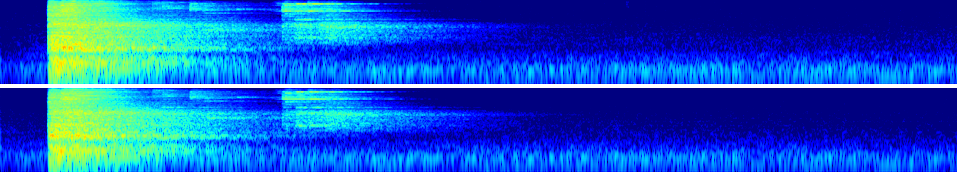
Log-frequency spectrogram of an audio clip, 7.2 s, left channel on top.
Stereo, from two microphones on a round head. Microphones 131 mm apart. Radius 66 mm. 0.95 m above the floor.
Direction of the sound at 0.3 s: 45° left (ahead or behind).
